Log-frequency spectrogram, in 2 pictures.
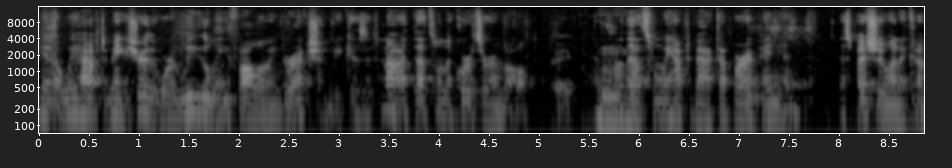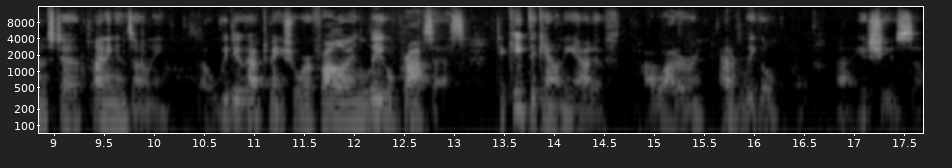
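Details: Adult male speaker; ordinary speech.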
